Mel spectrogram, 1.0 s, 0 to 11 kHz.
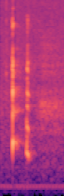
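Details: Two brief, sharp, voiced hiccups within about a second from a 3.5-month-old baby boy, with a faint steady room hum: infant hiccups.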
